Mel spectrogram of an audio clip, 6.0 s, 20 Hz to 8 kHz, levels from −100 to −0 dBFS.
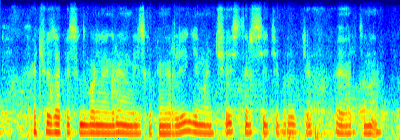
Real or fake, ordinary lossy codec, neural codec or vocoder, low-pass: real; Opus, 16 kbps; none; 7.2 kHz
